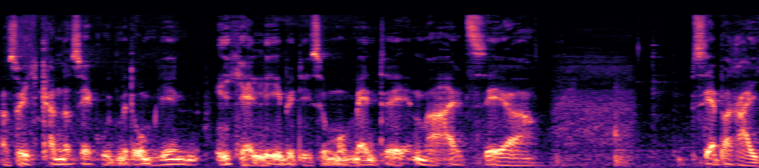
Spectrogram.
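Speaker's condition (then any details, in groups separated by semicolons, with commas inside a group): Laryngectomy after laryngeal cancer, voice prosthesis (tracheoesophageal); years since surgery, ate again after 8 days, home and speaking as now by day 11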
